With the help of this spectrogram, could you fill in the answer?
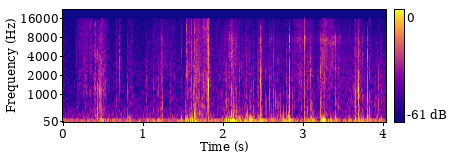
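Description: A dark red, glossy patent leather wallet is scratched and tapped with long nails, producing dense crinkly scratching over low thumps and sharp, bright clicks. The taps come irregularly throughout at a soft level.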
